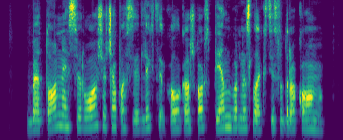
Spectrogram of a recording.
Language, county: Lithuanian, Vilnius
